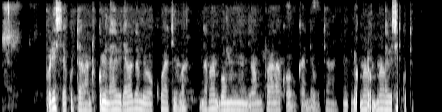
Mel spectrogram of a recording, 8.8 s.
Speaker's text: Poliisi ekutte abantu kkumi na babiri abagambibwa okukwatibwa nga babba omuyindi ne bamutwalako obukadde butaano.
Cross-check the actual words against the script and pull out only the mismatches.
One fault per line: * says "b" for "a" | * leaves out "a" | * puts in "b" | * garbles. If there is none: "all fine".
* leaves out "ne"
* garbles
